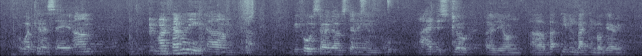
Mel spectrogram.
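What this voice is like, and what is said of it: Bulgarian accent. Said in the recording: “I'm of Bulgarian background... Still haven't lost the accent.”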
